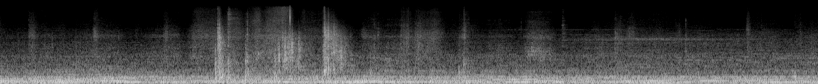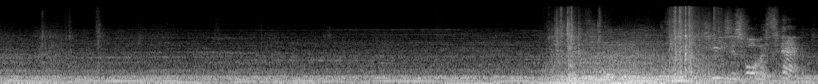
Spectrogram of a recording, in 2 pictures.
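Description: Film soundtrack: a low, steady droning rumble with music and muffled voice-like sounds, swelling loudest about fourteen seconds in.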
